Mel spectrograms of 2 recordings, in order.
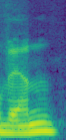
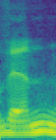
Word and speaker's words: vin: Uh, the old Norse language had two different words that sound like vin. One with a long e vowel vin does mean wine, but another with a short e vowel vin means something completely different.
